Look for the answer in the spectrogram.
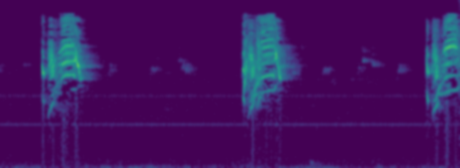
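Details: Batbata of a female European goldfinch, meant to prompt males to sing and mate. Three coarse, nasal, buzzy bursts, each about half a second long, come roughly every two to three seconds against near silence.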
